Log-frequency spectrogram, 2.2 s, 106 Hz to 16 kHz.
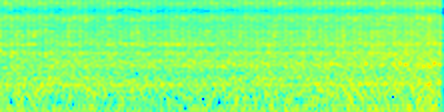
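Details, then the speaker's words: International DT466 diesel idling cold after valve adjustment, heard near the manifold: deep, even idle with steady low drone, no knocks, ticking or vibration; engine smooth and settled. "Vamos a escuchar el motor. Como digo, motor en frío. Miren esto. Serenito tocándolo para que vean. Manifold, todo serenito."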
